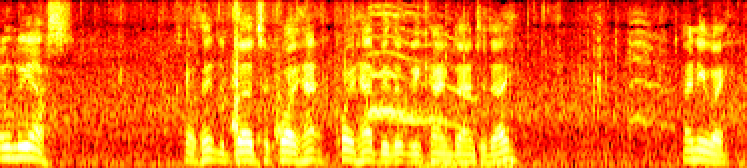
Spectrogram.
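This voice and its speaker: Amid audible room echo, a man talks at a fairly quick pace broken by long, frequent pauses. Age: 60s. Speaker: vlogger. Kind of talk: casual vlog to camera. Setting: outdoors. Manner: relaxed, hesitant with fillers.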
